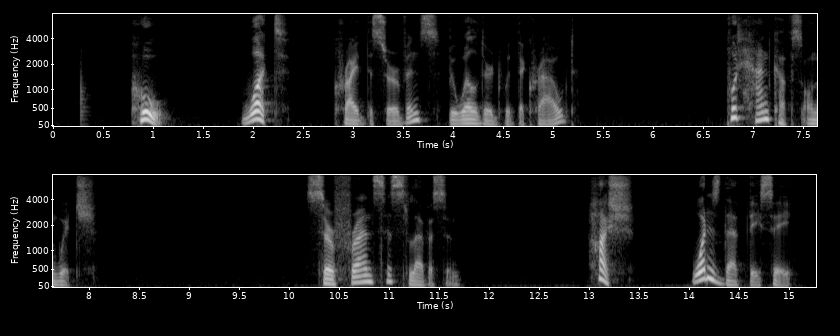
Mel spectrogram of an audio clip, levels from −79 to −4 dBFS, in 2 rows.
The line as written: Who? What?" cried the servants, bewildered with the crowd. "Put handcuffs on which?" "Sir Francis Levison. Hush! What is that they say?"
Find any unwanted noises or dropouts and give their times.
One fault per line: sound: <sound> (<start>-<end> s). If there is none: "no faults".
sound: thud (0.2-0.4 s)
